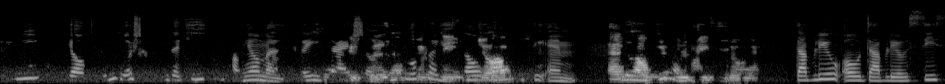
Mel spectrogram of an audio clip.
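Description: From 0.0 to 5.27 s the talker's speech is suppressed in double talk: the level dips and thins in pieces, falling by roughly 20 dB at worst, over around three seconds in total. The other side's voice leaks through from 0.38 to 2.05 s, faint and well below the talker, then again from 2.81 to 5.33 s at about the same level as the talker. This is likely an echo canceller that could not tell its own talker from loudspeaker echo, so it pulled both down while residual far-end audio still reached the microphone.

From 6.06 to 7.8 s the leaked voice returns, now slightly louder than the talker, and from 6.24 to 7.27 s the talker is suppressed again. These dips reach roughly 15 dB and add up to under a second. The two voices compete directly, with the wanted one pushed under the echo.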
